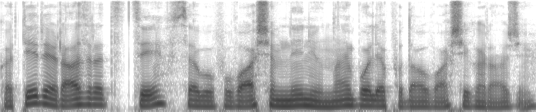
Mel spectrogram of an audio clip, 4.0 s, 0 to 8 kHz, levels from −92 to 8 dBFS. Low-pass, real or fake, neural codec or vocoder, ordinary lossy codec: none; real; none; none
